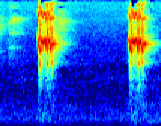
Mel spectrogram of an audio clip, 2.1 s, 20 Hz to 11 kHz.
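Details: Budgerigar call variations for use as tutor material for other cage birds: a pair of loud, grating chirps about 1.2 seconds apart, each short and buzzy, against a silent background.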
